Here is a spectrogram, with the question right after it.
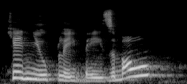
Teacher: aqui eu já vou aumentar a entonação no final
